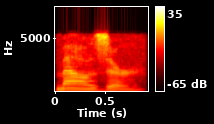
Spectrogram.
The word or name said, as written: Mauser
